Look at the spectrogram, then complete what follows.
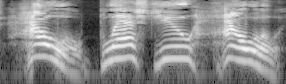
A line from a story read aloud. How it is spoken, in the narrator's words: shouted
